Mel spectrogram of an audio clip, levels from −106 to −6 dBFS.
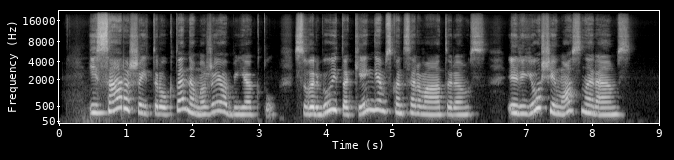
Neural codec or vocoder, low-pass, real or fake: vocoder, 44.1 kHz, 128 mel bands, Pupu-Vocoder; 19.8 kHz; fake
